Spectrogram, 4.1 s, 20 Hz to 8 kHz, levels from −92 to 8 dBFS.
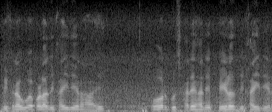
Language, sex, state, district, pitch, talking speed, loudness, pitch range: Hindi, male, Goa, North and South Goa, 115 Hz, 235 wpm, -24 LUFS, 110-120 Hz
